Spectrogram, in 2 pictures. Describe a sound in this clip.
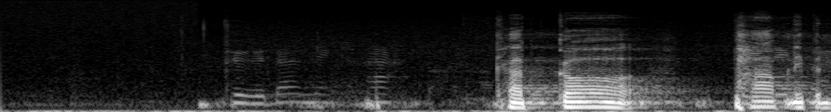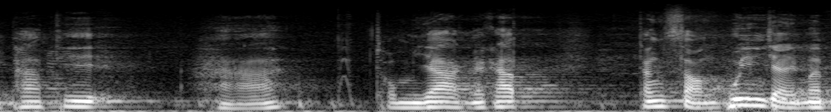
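An elderly woman speaks through a microphone over loudspeakers.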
